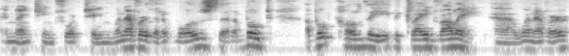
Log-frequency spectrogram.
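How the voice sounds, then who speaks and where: A man with a Northern Irish accent, medium pitch, a dark, mellow tone, somewhat breathy delivery, ordinary pitch variation and a fairly quick pace. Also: big swings in loudness. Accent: Northern Irish (Belfast). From Northern Ireland. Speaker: political activist and livestream host. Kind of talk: live stream talk. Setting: live stream broadcast. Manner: halting, many fillers and repeats.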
